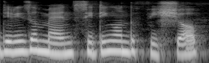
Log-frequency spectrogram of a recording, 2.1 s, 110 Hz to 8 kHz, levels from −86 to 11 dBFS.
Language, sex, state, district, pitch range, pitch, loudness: English, female, Assam, Kamrup Metropolitan, 210-240 Hz, 235 Hz, -14 LUFS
